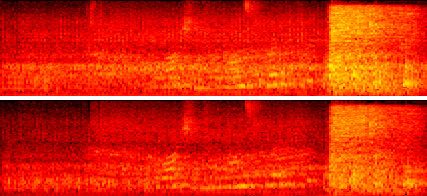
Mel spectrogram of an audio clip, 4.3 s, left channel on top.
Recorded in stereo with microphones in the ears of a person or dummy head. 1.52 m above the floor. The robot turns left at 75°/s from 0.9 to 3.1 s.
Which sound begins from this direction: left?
Breaking glass, at 3.2 s.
